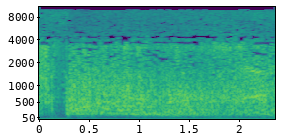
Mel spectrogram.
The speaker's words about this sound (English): As he rode, a sudden storm broke.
